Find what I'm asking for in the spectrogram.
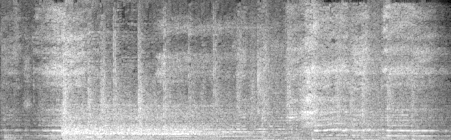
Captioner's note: crowd cheers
